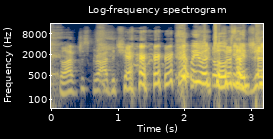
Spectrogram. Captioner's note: laughs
